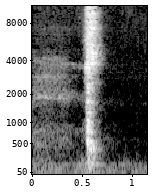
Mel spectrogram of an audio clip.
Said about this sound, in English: Thanks for sneezing and being part of the process.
